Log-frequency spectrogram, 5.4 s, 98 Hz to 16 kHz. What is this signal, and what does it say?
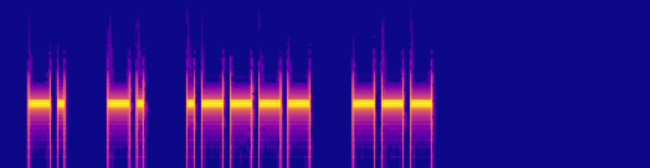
Morse code, heard as a keyed tone, about 20 wpm, spaced as for 15 wpm, 700 Hz. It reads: NN1O
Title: 048 Lesson 9g - Number 4 - Call Signs 20wpm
